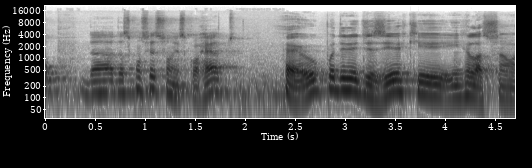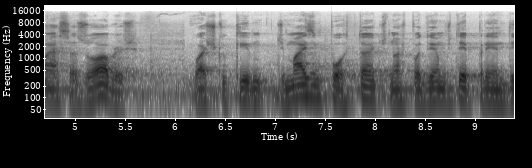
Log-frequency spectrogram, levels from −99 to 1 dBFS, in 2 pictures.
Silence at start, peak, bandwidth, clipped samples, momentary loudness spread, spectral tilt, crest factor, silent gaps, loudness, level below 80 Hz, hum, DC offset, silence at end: 0 s; 0 dBFS; 16 kHz; under 0.1%; 12 LU; -6 dB/octave; 18 dB; none; -18 LUFS; -40 dBFS; none; under 0.1%; 0 s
